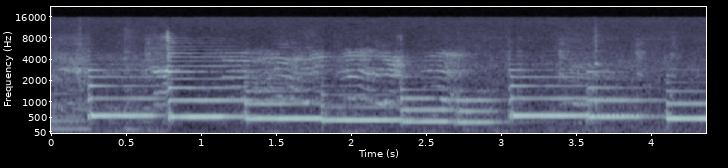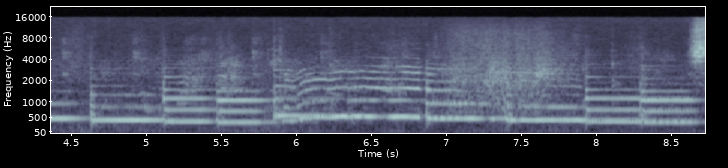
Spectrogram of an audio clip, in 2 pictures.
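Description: Portable electronic keyboard playing a slow single-note melodic line, about two notes a second, each note struck and fading, mostly stepping downward in the middle register.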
